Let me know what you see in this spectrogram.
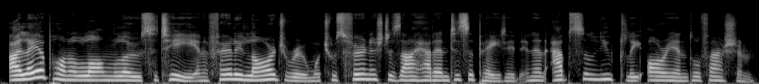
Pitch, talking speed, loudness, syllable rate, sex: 195 Hz, 190 wpm, -18 LUFS, 5.6 syllables/s, female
